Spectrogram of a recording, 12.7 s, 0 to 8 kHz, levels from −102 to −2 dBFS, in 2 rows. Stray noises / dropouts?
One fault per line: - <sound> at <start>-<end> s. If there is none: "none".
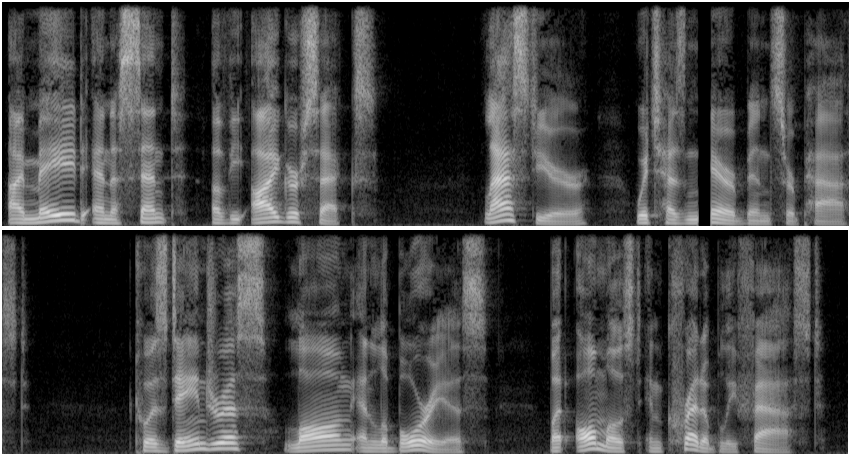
- dropout at 5.2-5.3 s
